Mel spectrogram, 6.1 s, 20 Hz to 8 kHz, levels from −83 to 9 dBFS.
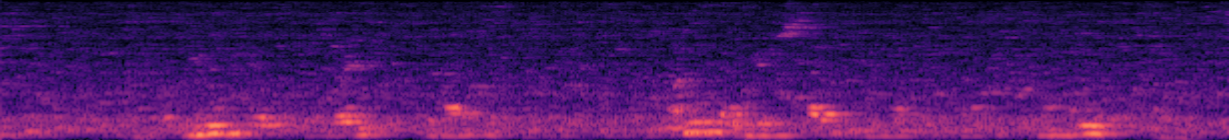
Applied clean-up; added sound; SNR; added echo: classical method WPE with log-MMSE.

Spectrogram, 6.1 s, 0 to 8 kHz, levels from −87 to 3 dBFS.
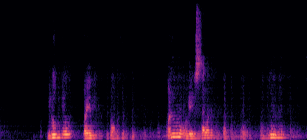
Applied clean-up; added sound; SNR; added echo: neural mask model DeepFilterNet 3.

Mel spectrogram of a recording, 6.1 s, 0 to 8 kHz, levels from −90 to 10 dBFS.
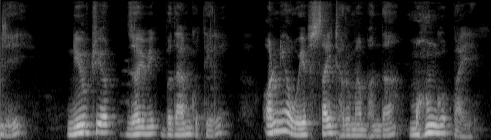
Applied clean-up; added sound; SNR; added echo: none; none; none; none.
